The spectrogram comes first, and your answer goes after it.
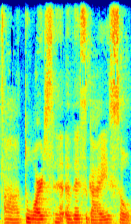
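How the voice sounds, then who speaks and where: A woman with a fairly low pitch and vocal fry speaks with audible room echo. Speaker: YouTuber. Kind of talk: casual explainer video. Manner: hesitant, many fillers.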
